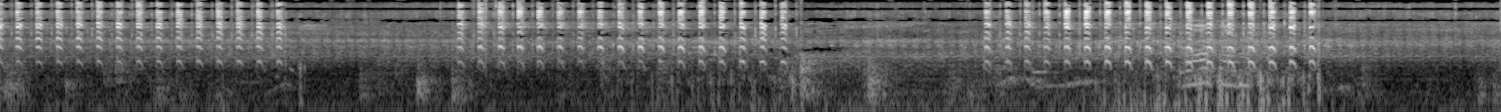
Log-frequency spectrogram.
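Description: Battery-powered plush toy puppy giving rapid electronic yips, about five a second. They come in three runs of a few seconds each, with short pauses between.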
